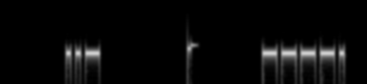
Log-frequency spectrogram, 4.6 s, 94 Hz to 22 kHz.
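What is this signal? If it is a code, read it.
Morse code, heard as a keyed tone, about 20 wpm, 700 Hz. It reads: U 9
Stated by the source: Single letter and number Morse drill at 20 wpm, from N4LCD.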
